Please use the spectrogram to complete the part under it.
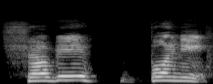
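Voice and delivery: ordinary talk

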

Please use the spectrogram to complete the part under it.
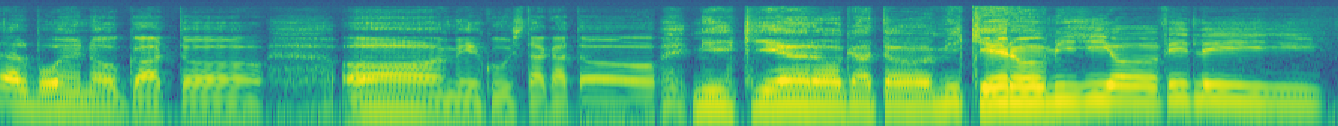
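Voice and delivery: softly crooned broken Spanish; mock Spanish. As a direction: play a doting Spanish parent.

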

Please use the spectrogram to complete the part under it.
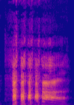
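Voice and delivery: slow, loud, hammed-up "ha ha"; a big mocking stage laugh; loud fake laugh. Mocking the sim's text message, loud fake laugh.

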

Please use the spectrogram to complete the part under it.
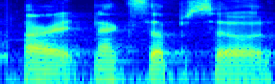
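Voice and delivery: ordinary delivery, nothing marked

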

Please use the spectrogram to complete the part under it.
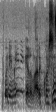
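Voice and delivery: high, fast, puzzled senior colleague; quick incredulous colleague; skeptical colleague. Retold or imitated. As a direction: fire back the question in disbelief. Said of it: "senior male colleagues were like".

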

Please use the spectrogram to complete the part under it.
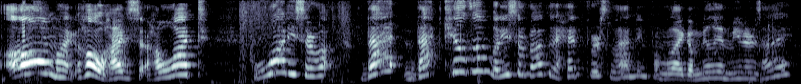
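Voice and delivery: high, loud disbelieving shout; stunned yelling at a ragdoll surviving a huge fall; shocked outburst. Real, not acted. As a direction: yell in utter disbelief at the crash.

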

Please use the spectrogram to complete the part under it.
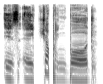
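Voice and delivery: slow, loud, carefully clear teacher drill; vocabulary drill. Acted. Teacher drilling kitchen words for learners, slow and clear. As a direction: model each word for learners to repeat.

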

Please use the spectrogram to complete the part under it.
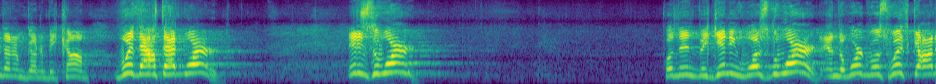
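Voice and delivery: high, loud bursts on key phrases; full-force preaching. Real, not acted. Preacher urging that it is the Word, full-force preaching.

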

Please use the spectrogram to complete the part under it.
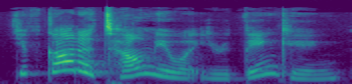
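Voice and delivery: high, loud, concerned sister voice. A narrator's reading. Sister urging upset Aiden to open up, concerned. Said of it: "clearly concerned".

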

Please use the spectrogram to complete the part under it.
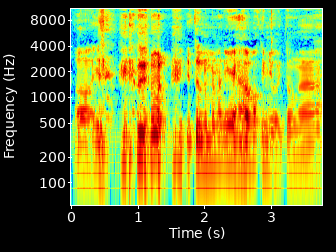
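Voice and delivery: giggling through the words, pitch jumping high; can't stop laughing while explaining. Real, not acted. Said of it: "Sorry, ako natatawa". (natatawa habang nagsasalita)

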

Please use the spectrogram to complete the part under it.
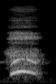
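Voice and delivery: high, quick acted gasp; startled gasp. A narrator's reading. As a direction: gasp in surprise. Annie spots the parrot.

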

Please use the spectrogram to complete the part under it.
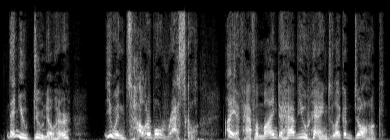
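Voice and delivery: high, indignant master's outburst; angry threat. A narrator's reading. Prince threatening to hang his servant, angry. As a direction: scold and threaten, pitched well up.

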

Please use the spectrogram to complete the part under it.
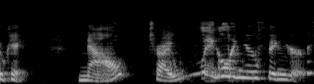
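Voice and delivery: usual speaking voice

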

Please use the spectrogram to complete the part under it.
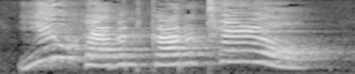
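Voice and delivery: tiny squeaky high mouse voice; little mouse. A narrator's reading. Mouse guarding its home from a stranger, high squeak. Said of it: "said another".

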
